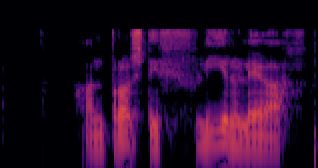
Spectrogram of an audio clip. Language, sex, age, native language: Icelandic, male, 18-19, Icelandic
